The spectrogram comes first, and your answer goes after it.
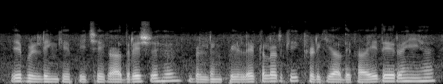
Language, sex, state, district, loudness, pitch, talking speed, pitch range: Hindi, male, Uttar Pradesh, Lalitpur, -16 LUFS, 130 Hz, 215 wpm, 120-150 Hz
